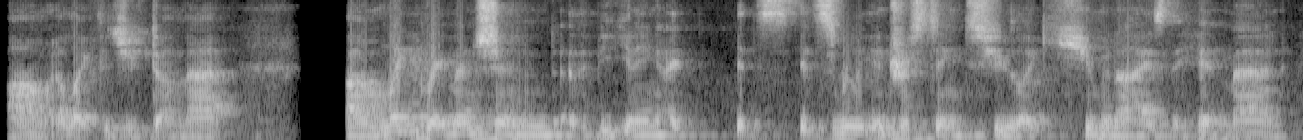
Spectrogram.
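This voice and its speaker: Deep-voiced man, halting, in an echoey room. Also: darkish tone. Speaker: screenplay reader giving feedback. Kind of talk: casual, constructive script feedback. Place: online video meeting.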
